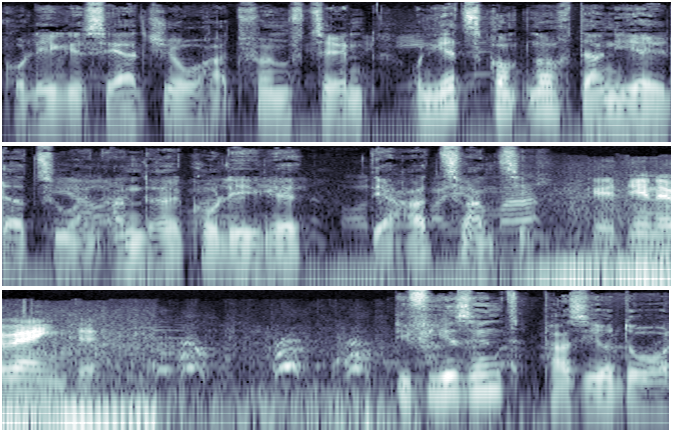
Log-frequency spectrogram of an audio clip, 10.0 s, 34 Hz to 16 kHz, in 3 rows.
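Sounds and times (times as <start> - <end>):
speech: 0.1 - 7.4, 8.6 - 10.0
dogs barking and yipping: 7.4 - 9.4.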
